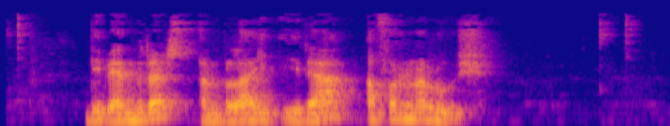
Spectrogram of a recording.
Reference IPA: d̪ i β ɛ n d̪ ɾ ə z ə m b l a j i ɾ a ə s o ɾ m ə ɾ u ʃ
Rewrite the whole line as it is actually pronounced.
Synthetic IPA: d̪ i β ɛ n d̪ ɾ ə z ə m b l a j i ɾ a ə f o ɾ n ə l u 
